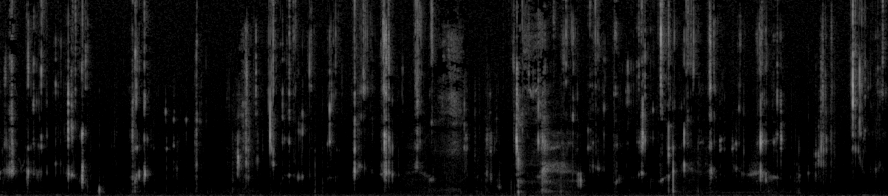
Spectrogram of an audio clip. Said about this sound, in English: What is it you like about bubblegum? There's nothing to be ashamed of. You can tell me. The chewing sounds? Like these chewing sounds?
